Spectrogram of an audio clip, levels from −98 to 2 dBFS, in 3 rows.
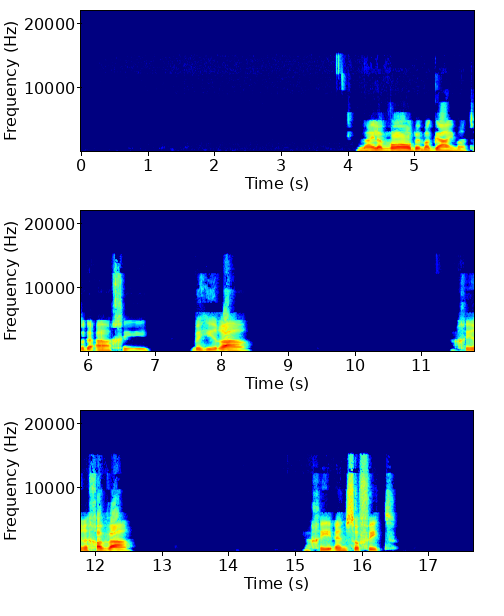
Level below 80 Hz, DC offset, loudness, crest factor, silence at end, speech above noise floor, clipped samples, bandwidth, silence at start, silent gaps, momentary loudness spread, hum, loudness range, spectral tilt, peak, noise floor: -72 dBFS; under 0.1%; -18 LUFS; 22 dB; 1.2 s; over 72 dB; under 0.1%; 15 kHz; 4.15 s; none; 16 LU; none; 8 LU; -4.5 dB/octave; -2 dBFS; under -90 dBFS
